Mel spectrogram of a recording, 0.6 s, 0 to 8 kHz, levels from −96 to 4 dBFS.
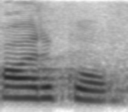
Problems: constant background noise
